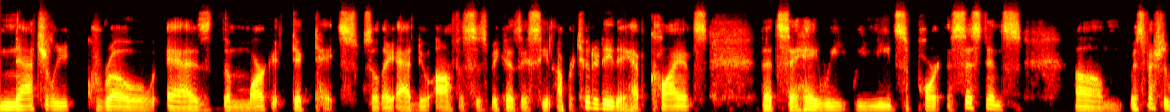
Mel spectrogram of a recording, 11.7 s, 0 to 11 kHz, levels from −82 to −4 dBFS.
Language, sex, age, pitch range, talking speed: English, male, 40-59, 85-100 Hz, 155 wpm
